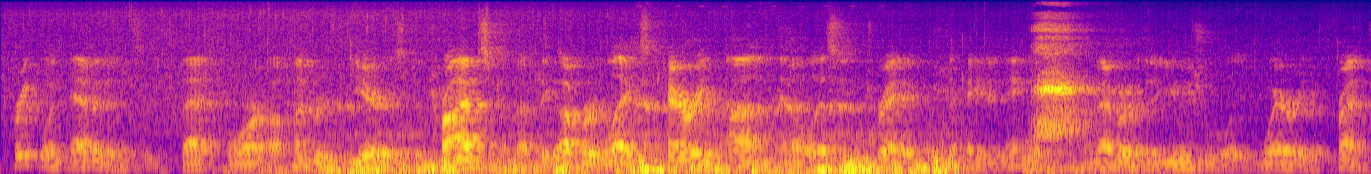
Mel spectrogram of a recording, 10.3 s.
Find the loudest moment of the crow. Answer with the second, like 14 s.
8 s.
